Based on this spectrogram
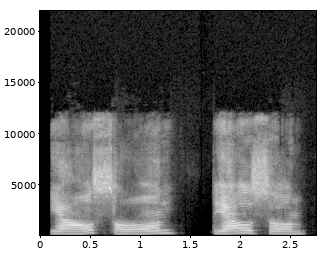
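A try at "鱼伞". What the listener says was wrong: Нет, это Ю читается первое. Ю. Юсан. Ю. Вот второй тон. Юсан. Да, Юсан.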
